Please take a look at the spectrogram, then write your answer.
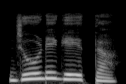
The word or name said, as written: ಜೋಡೆಗೆಯ್ತ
